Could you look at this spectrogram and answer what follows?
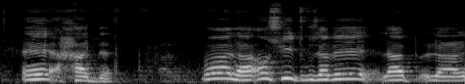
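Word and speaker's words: אחד: Ensuite, vous avez le chiffre 1 qui se dit Ehad. Ehad. Voilà. Ensuite, vous avez la ligne numéro 5. Oh, faites attention. Pour la prononciation de ce mot, je vous invite à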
